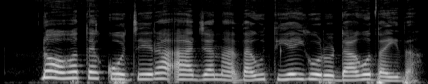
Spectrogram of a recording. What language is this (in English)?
Kikuyu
